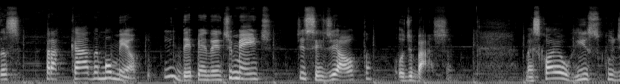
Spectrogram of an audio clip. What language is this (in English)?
Portuguese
